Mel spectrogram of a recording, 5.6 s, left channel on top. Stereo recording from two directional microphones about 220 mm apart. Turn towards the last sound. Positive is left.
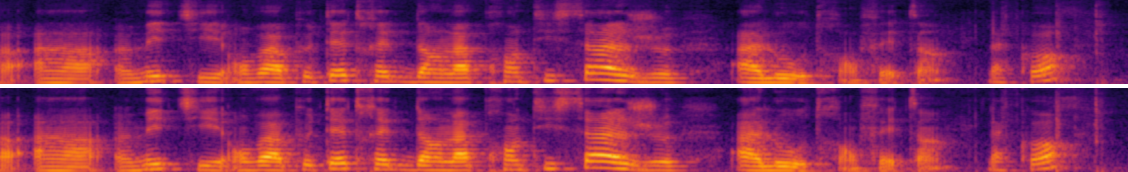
turn(degrees=-35)  # may be behind; listen again after turning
